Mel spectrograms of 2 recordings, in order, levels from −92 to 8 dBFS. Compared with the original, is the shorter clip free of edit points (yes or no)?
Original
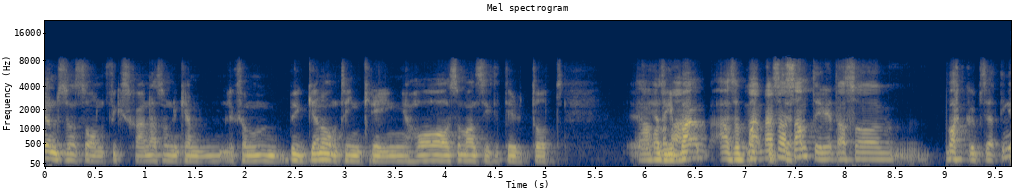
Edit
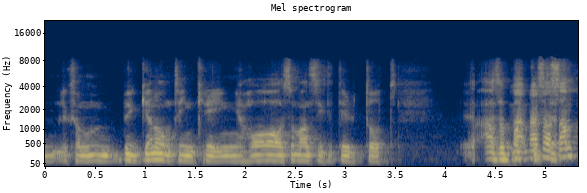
no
